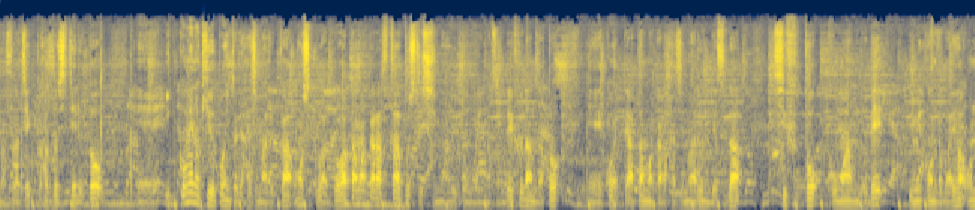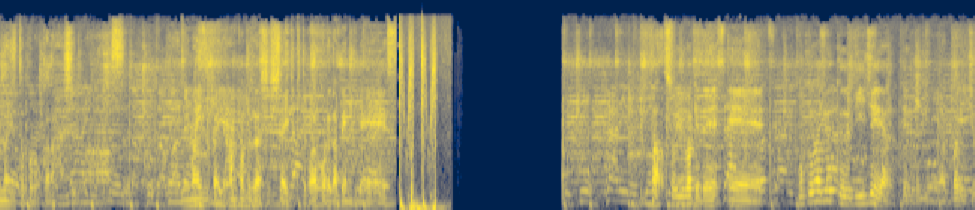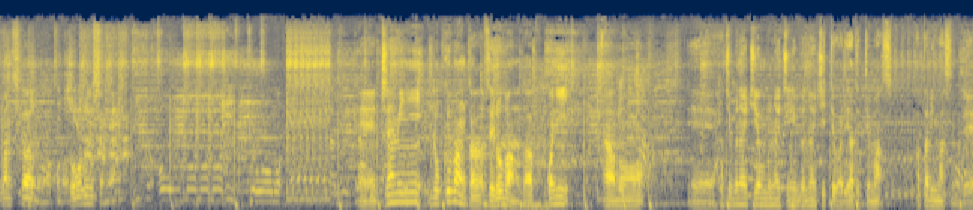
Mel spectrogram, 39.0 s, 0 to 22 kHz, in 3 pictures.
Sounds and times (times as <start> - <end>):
Speech: 0.0 - 18.3, 21.4 - 27.7, 30.7 - 38.9
Music: 0.0 - 18.9, 20.5 - 38.9.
